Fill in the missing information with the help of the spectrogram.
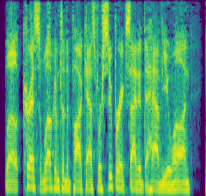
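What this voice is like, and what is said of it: Smooth radio voice. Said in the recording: “You got that nice and smooth radio voice.”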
